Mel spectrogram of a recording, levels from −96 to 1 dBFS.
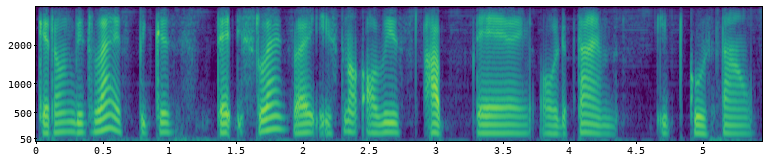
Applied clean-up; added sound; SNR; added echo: neural separator model SepFormer WHAMR!.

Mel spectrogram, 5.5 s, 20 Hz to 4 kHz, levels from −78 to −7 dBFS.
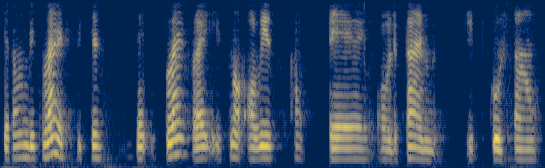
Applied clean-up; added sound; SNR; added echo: neural mask model DeepFilterNet 3.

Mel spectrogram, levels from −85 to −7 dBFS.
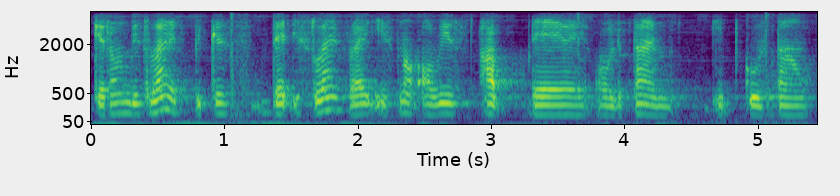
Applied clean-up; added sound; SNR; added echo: neural separator model SepFormer DNS4.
